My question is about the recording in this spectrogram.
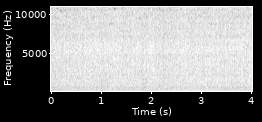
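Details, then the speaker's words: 1967 Buick GS 340 V8 at first start after sitting 15-20 years, new radiator and carburetor: lumpy, stumbling rough idle; owner suspects worn-out spark plugs and wires, ignition system needs redoing. "I'm sure that all these spark plugs are garbage and I'm sure that all the wires are garbage too so I mean the ignition system needs redone and I've got something for that too so yeah see she's not happy"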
